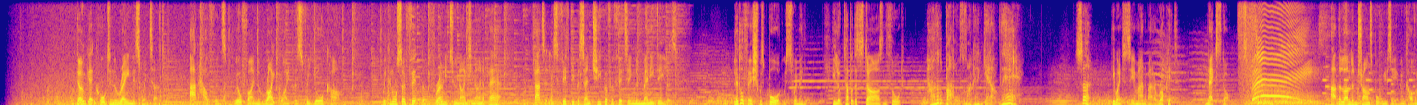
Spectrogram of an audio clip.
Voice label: Commercial Reel

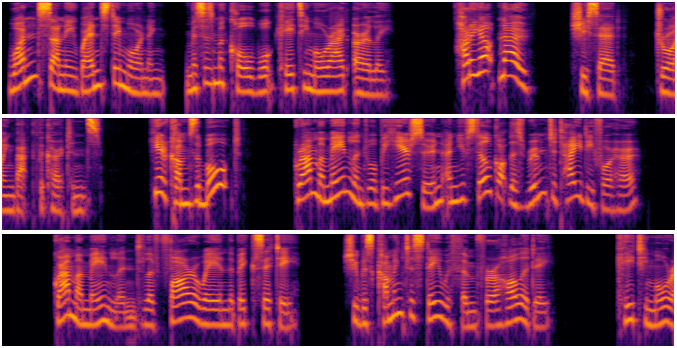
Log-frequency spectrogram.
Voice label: Narrative Scottish; Katie Morag

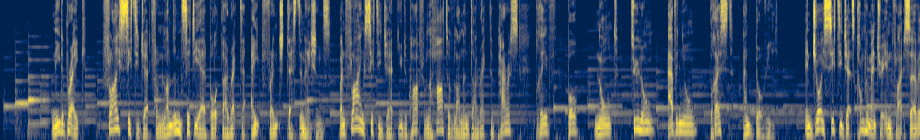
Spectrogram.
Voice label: Commercial; City Jet

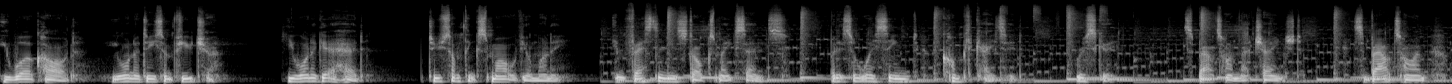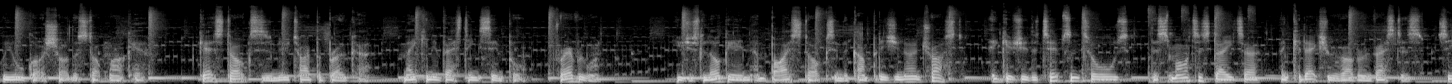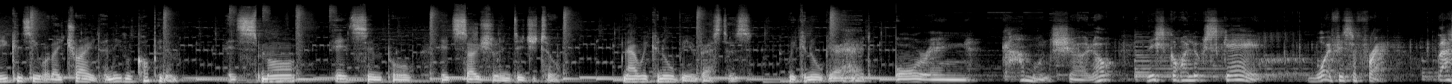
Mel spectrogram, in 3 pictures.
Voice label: VOICEREEL NARRATIVE

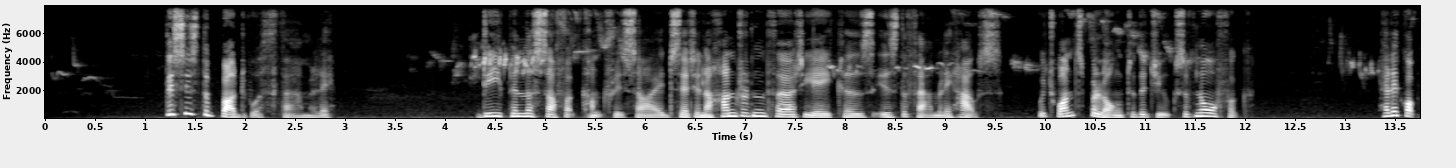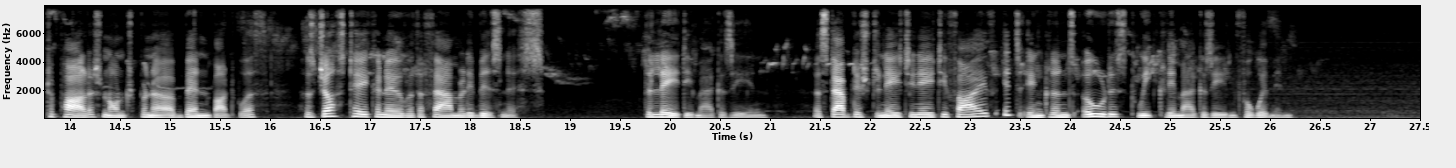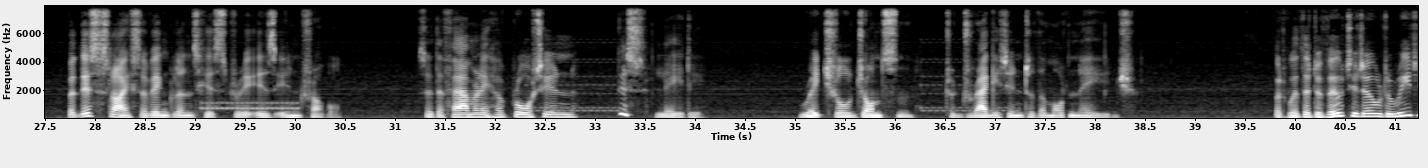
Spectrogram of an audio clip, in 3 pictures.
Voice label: narration

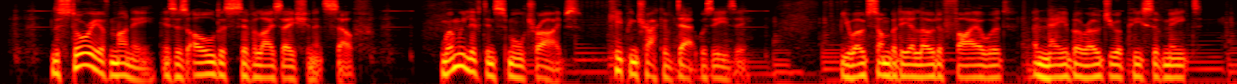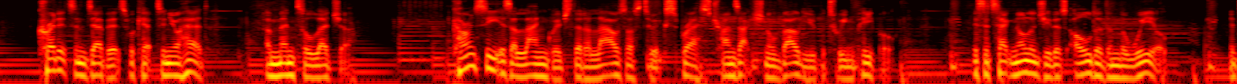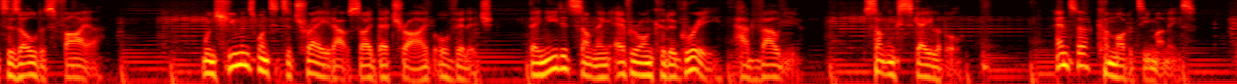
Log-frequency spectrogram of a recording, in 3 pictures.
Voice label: narration; Bitcoin

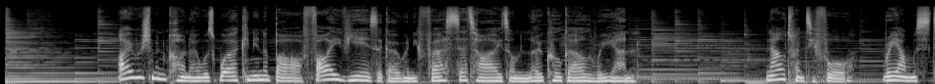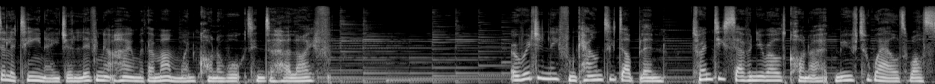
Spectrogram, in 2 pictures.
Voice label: DOCUMENTARY; Dont Tell the Bride

